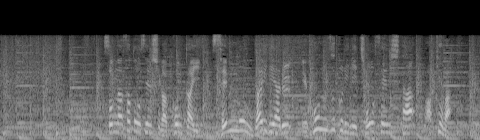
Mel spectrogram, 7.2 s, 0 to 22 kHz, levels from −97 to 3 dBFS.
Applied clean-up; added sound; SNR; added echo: none; none; none; none.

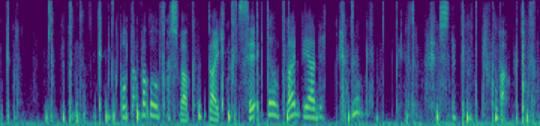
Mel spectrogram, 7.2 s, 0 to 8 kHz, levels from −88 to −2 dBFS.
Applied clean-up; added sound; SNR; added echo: neural diffusion model UNIVERSE++.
